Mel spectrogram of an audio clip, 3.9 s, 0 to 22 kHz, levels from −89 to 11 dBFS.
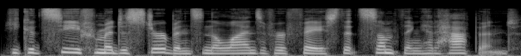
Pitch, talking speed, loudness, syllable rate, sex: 210 Hz, 245 wpm, -17 LUFS, 6.3 syllables/s, female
